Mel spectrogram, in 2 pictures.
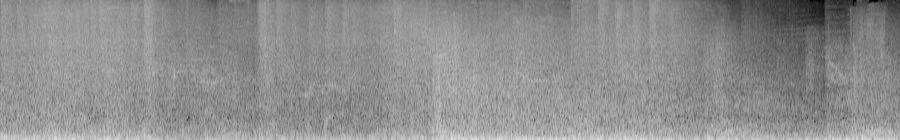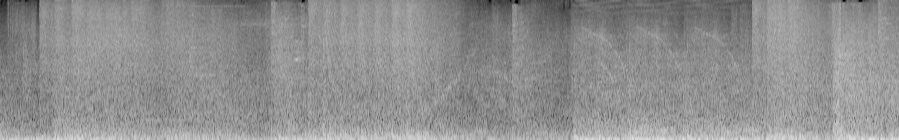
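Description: Electric bursts crackle and sizzle.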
